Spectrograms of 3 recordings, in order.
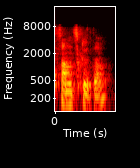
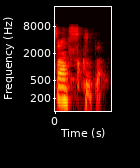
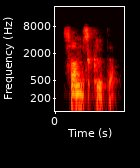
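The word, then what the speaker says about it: संस्कृत: why you know so swami will pronounce that samskrita but uh in the north or in some part the people pronounce this sanskrita okay that is pronounced slightly different samskrita it's ten o'clock and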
